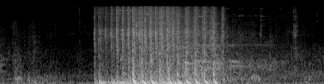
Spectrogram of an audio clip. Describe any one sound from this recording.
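An automatic rifle fires a rapid burst of shots.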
